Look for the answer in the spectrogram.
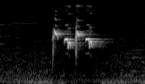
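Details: Sooty-headed bulbul singing energetically as a lure for other birds: one short bubbly phrase of four quick liquid whistled notes, rising and falling, in a quiet background.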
